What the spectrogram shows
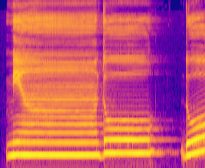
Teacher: Sebab ada wau sukun sebelumnya baris dah. Cara membacanya huruf dal dipanjangkan dua harakat. · nun dibunyikan samar-samar menuju huruf dal disertai bunyi dengung. Dengungnya sedikit ya. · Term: mad thobi'i zohiri, ikhfa hakiki aqrab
